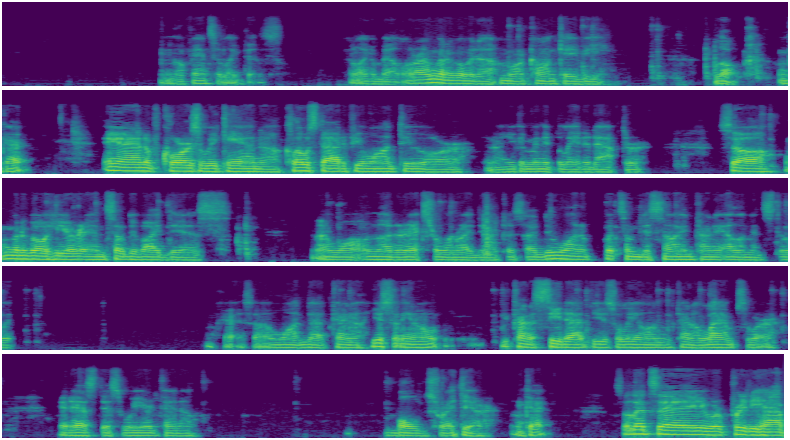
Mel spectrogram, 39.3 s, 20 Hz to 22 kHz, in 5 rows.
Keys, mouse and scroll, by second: 0.0 click, 0.5 g, 6.0 click, 6.2 g, 8.9-9.4 scroll up 1, 9.5 shift+middle click, 15.6 click, 16.4 shift+click, 16.8 right click, 19.1 click, 20.3 click, 20.4 shift+click, 21.4 g, 22.5 click, 22.6 g, 23.9 click, 24.2 g, 27.7 click, 27.8 g, 29.5 click, 29.6 g, 30.8 click, 31.0 g, 32.0-32.4 scroll down 4, 32.4 middle click, 34.6 middle click, 36.0 middle click, 38.3-38.8 scroll up 4.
